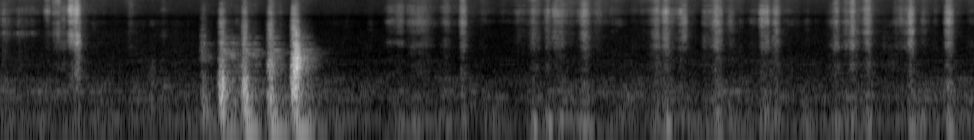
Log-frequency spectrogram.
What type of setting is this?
kitchen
